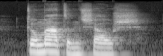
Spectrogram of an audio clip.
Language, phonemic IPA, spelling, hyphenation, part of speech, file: Dutch, /toːˈmaː.tə(n)ˌsɑu̯s/, tomatensaus, to‧ma‧ten‧saus, noun, Nl-tomatensaus.ogg
- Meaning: tomato sauce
